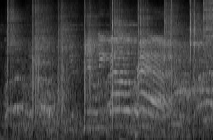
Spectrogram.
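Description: A pause in a live band's music on stage: a few scattered sharp taps and clicks, and, near the end, a short pitched sound that slides down in pitch.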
